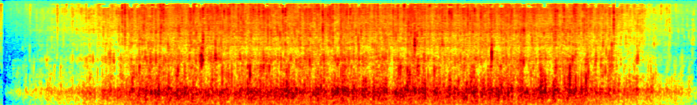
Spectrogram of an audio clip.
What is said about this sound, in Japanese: お湯沸かしてたの忘れてた！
